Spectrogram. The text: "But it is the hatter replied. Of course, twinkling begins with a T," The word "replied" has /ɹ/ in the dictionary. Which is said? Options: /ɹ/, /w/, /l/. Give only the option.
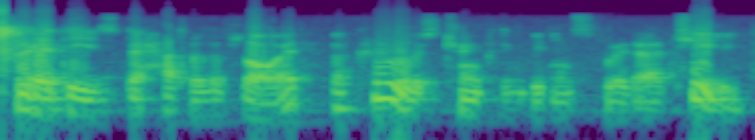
/l/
